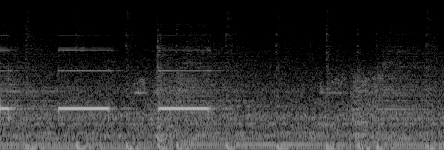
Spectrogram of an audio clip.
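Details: PC powers on with a known-good keyboard but the monitor gets no image; long high single beeps, about half a second each, repeat irregularly over a quiet hum, a POST beep code with no display; owner suspects burnt power supply or motherboard.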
